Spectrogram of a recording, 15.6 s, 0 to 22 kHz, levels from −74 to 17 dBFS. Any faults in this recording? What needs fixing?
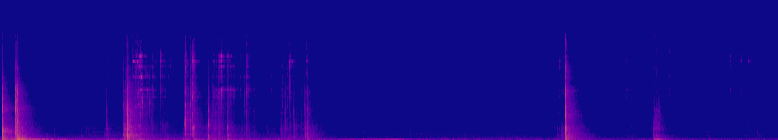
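Nothing needs fixing; no faults can be heard anywhere.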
